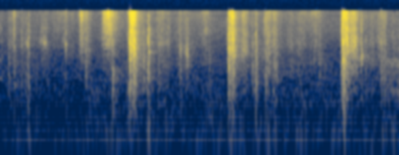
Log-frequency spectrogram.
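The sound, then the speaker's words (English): Tarot cards from a Native American Tarot deck being shuffled, soft papery riffles and flicks repeating in quick bursts, with several sharper snaps, quiet and without talk. “Let's see what we get from the Native American Tarot.”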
